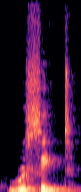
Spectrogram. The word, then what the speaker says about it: receipt: don't pronounce as in word number 24 receipt the P is silent when you purchase something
